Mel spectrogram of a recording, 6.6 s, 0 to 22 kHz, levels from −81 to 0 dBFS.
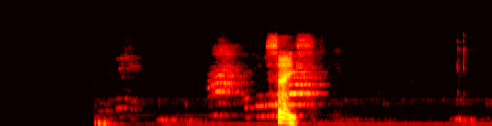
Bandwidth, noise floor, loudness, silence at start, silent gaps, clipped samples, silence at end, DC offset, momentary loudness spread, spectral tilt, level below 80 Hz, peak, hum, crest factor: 7.6 kHz; -63 dBFS; -23 LUFS; 1.3 s; none; under 0.1%; 2.3 s; under 0.1%; 28 LU; -4 dB/octave; -68 dBFS; -2 dBFS; none; 28 dB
